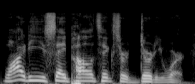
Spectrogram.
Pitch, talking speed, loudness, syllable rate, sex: 135 Hz, 245 wpm, -20 LUFS, 6.6 syllables/s, male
